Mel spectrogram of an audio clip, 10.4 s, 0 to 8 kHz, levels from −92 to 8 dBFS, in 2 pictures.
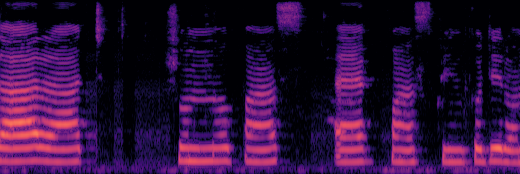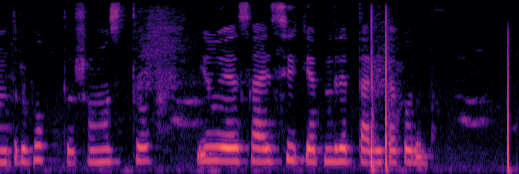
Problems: constant background noise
